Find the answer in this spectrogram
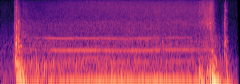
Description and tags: car windows roll up
A Simple car window rolling up. A shortened version of Car Power Window from theshaggyfreak.
car, window, automobile, vehicle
